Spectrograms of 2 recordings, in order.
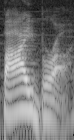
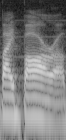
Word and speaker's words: Bibra: Oh, yeah, Bybra, not Bybara, Bybra.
